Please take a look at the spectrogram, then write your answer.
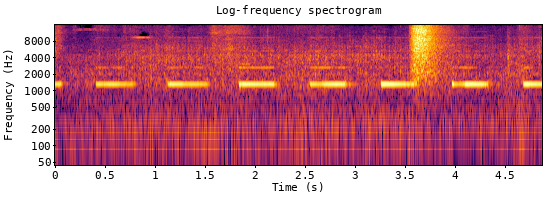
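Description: A truck reverses with a loud, evenly spaced backup beeper sounding about six times alongside a rumbling engine, with a brief hiss of air brakes partway through.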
